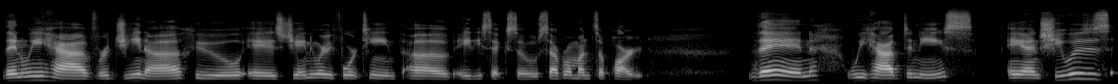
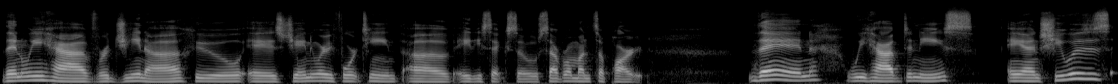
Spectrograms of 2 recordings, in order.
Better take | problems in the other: second | thin; very; fading below 450 Hz

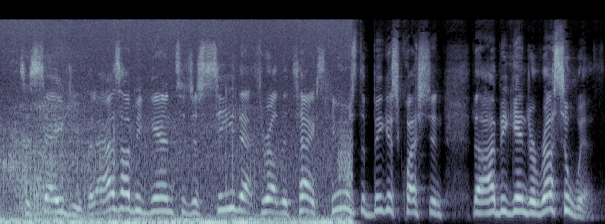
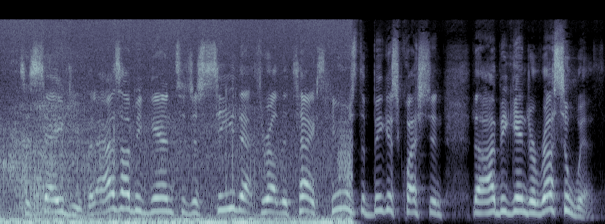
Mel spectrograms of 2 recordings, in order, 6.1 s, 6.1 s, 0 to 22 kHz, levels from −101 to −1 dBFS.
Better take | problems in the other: neither | hiss; loud; until 3.5 s; 5 dB below the speech; the same in both

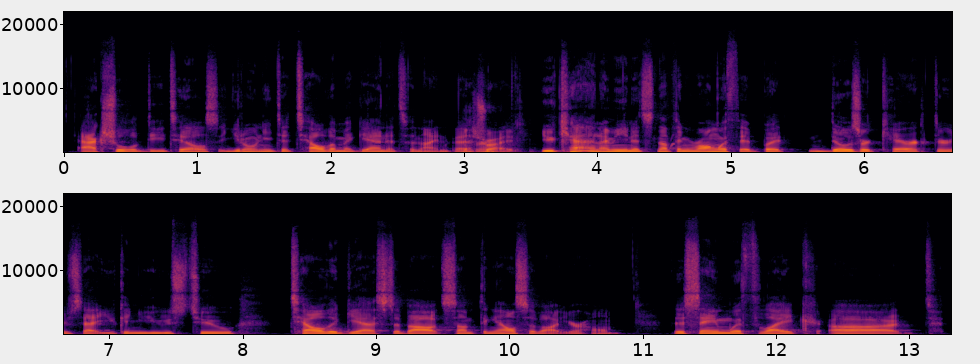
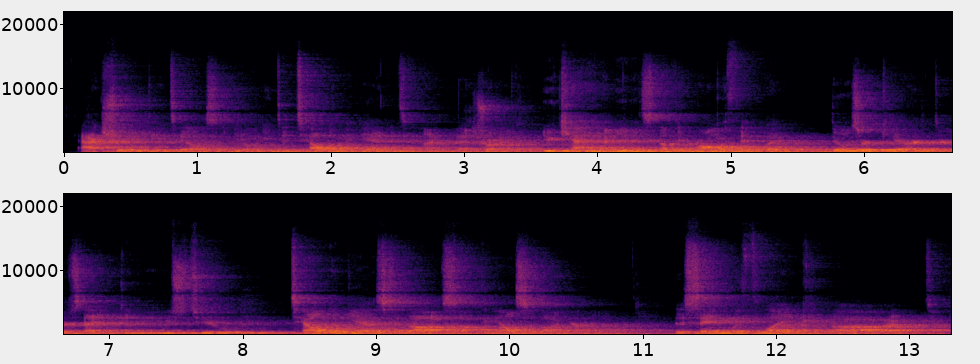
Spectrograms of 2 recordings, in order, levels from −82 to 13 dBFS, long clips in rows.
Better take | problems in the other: first | room echo; noticeable; dies away in 2.4 s // off-mic speech; far

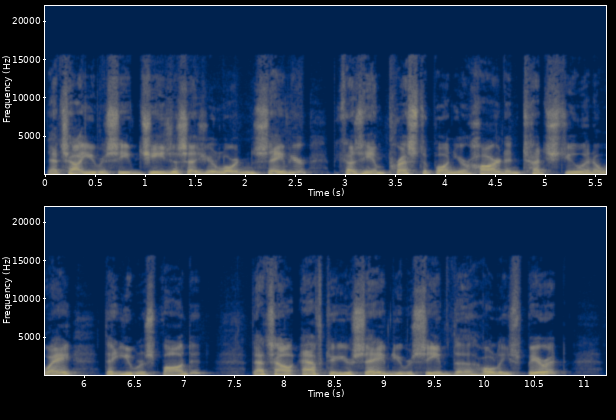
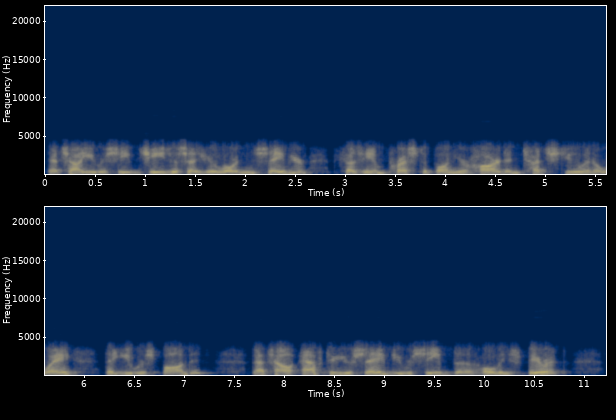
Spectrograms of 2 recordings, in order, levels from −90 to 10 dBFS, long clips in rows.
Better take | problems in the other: first | phone-call audio; poor line

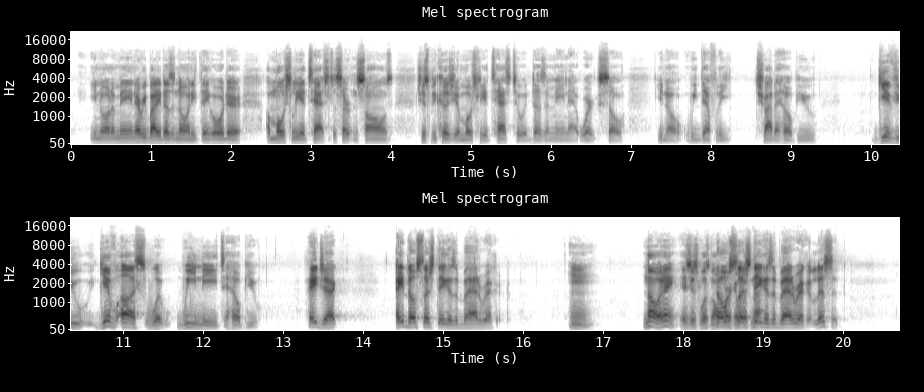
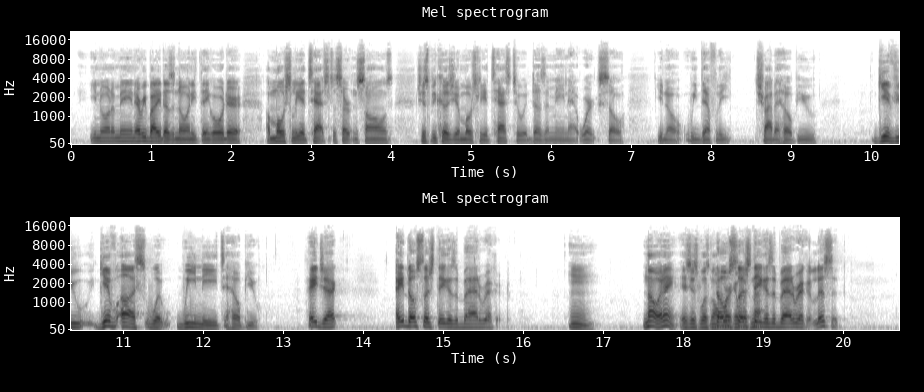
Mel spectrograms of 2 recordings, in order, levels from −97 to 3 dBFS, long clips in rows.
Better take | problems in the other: second | thin; very; fading below 650 Hz

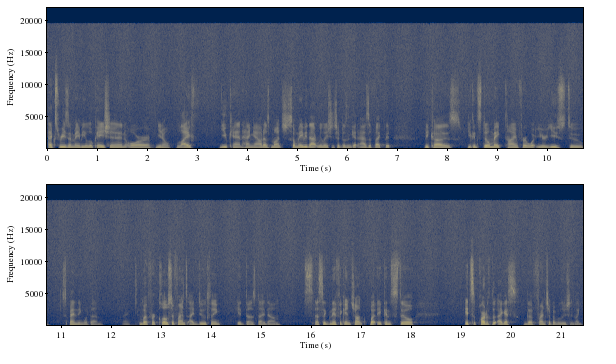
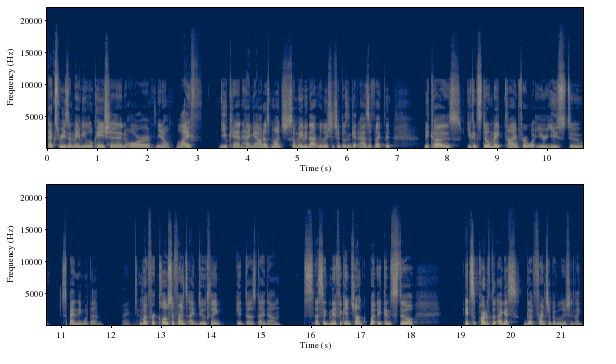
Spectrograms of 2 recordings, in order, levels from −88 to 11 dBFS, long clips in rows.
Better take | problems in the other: second | hiss; noticeable; throughout; 15 dB below the speech

